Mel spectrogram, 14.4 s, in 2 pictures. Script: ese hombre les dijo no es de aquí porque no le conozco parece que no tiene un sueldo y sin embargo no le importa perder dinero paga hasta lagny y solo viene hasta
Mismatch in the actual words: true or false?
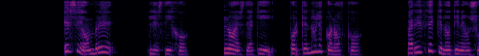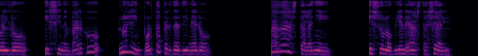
false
